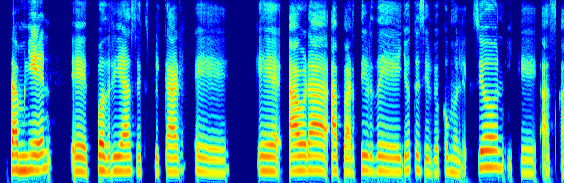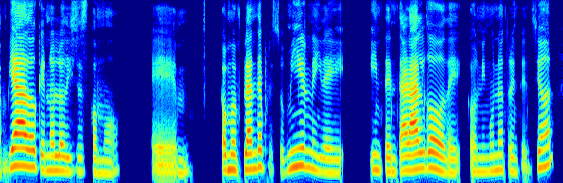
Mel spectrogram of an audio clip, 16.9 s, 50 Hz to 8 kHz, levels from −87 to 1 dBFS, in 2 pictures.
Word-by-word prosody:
también, 200 +1 +4 0.3
eh, 175 -2 +1
podrías 185 -1 +3
explicar, 180 +2 -2
eh, 165 0 -5 0.4
que 185 -1 0
ahora, 190 0 +5
a 185 0 0
partir 185 +1 -2
de 180 -1 -2
ello, 185 +3 -4
te 195 -1 -6
sirvió 165 -2 -7
como 180 -2 -6
lección, 230 +6 0
y - - -18
que 160 -1 -9
has - - -7
cambiado. 240 -1 +6
Que 200 - -4
no 190 0 -3
lo 190 0 -1
dices 180 0 -10
como, 165 +2 -10 0.5
em, 85 0 -8 0.4
como 200 +1 +1
en 195 - -6
plan 210 0 +2
de 235 +1 0
presumir, 230 +3 -4
ni 205 -5 -6
de 165 -1 -8 0.4
intentar 185 -1 -2
algo, 215 +1 +5
o 180 - -1
de 165 -1 -8
con 175 - -7
ninguna 185 +2 -7
otra 190 -2 -9
intención. 225 - -5
185 Hz, 140 wpm, -21 LUFS, 175-200 Hz, 0.5 s, cambiado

